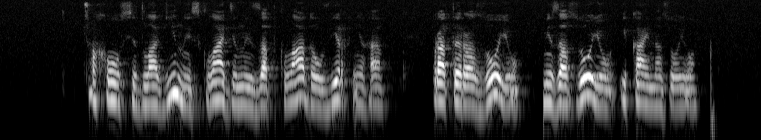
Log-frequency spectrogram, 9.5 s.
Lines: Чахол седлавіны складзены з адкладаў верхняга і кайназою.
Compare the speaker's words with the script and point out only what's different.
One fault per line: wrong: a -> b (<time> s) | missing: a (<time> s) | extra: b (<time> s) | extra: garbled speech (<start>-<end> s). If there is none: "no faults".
extra: пратэразою мезазою (5.5 s)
